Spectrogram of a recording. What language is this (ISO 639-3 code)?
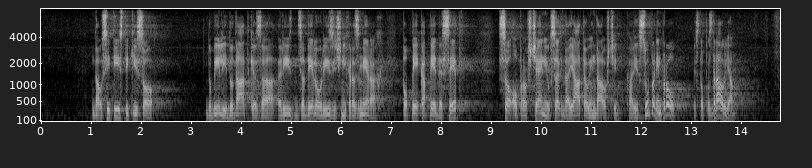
slv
